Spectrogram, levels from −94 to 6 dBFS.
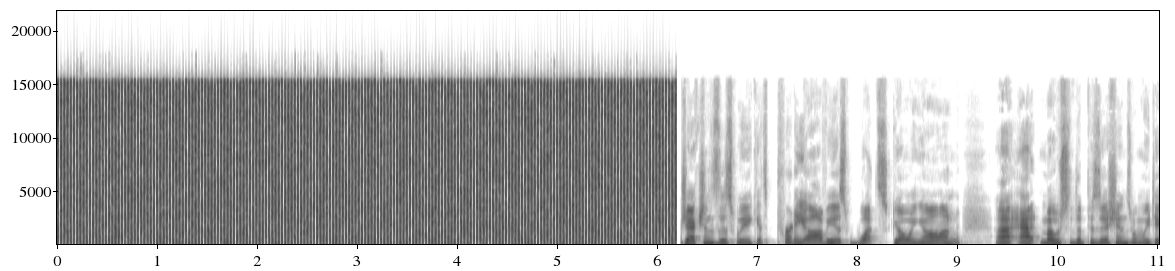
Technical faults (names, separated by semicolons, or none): compressed stream played as audio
